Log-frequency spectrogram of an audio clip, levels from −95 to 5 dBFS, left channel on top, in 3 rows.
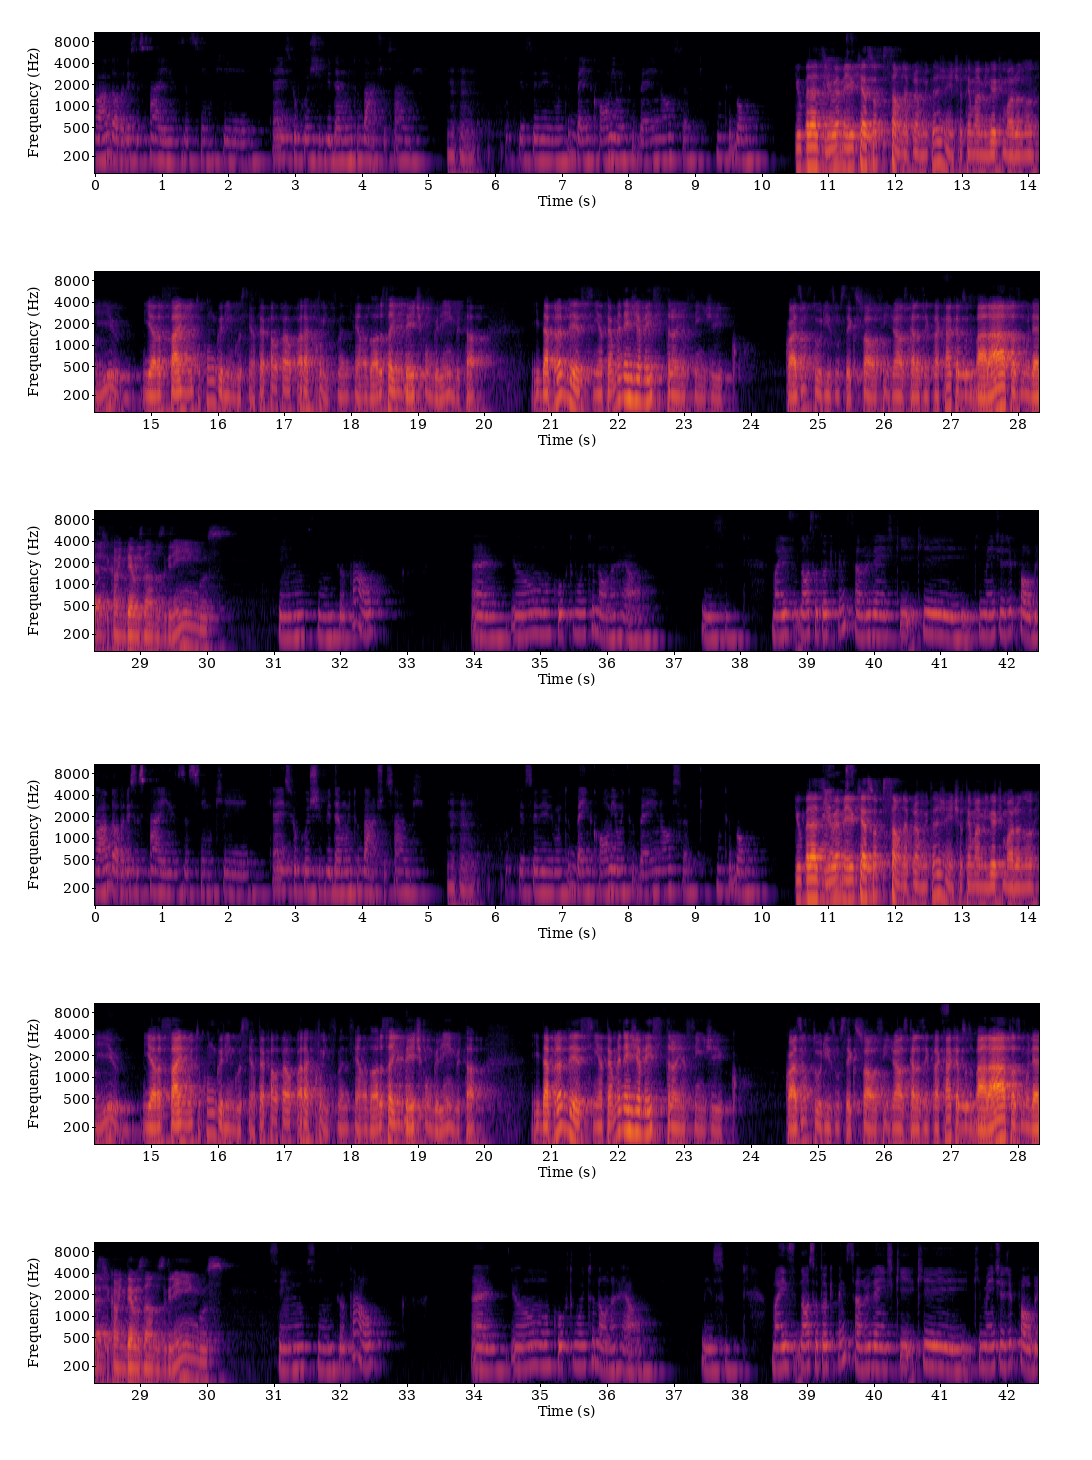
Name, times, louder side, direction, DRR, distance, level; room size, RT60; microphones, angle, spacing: voice 1, 0.0-4.9 6.2-10.0 10.9-11.8 14.3-14.7 18.6-19.0 27.1-27.6 31.1-32.6 34.0-36.8 37.4-42.4, right 1 dB, 55° right, 5 dB, 3.8 m, -50 dB
voice 2, 5.3-5.7 10.5-11.6 12.0-14.5 14.9-20.2 20.7-23.6 24.5-27.1 27.4-30.2, right 2 dB, 30° right, 4 dB, 2.3 m, -37 dB
28.5 x 23.5 x 8.0 m, 0.73 s
head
